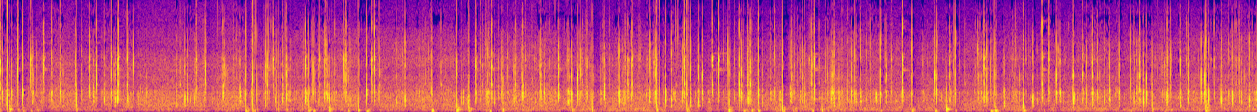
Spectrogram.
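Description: Heavy downpour: a dense, irregular crackle of raindrops striking close by, over a steady rushing hiss of rain and the swollen, flooded creek.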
